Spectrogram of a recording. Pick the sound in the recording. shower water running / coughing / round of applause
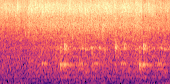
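shower water running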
